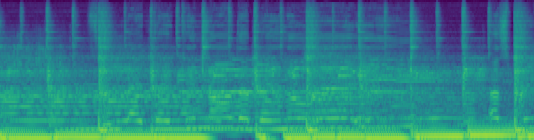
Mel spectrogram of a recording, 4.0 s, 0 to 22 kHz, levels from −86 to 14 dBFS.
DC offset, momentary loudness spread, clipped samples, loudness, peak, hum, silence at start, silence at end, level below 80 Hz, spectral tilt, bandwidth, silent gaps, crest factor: under 0.1%; 3 LU; under 0.1%; -11 LUFS; 0 dBFS; none; 0 s; 0 s; -10 dBFS; -5 dB/octave; 19 kHz; none; 8 dB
